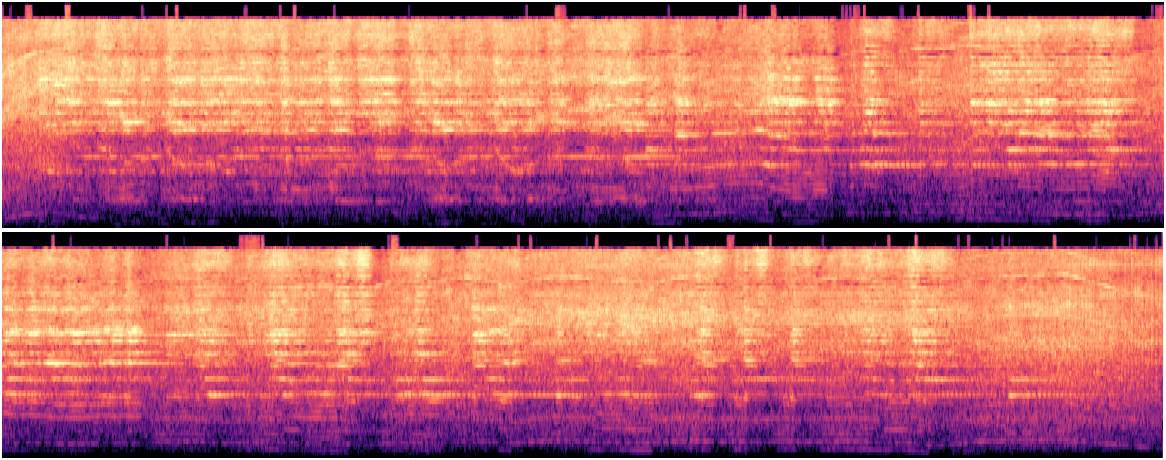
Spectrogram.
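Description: A wire brush on a small angle grinder whirs with a harsh scraping, abrasive rasp stripping paint from a metal wheel, steady and close, with the pitch wavering as pressure changes and no talking.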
